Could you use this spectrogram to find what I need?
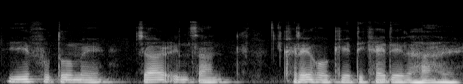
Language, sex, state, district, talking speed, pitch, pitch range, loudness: Hindi, male, Arunachal Pradesh, Lower Dibang Valley, 140 wpm, 105 Hz, 105-110 Hz, -17 LUFS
